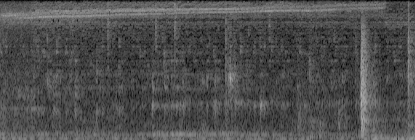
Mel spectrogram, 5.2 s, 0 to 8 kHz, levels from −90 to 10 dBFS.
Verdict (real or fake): real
